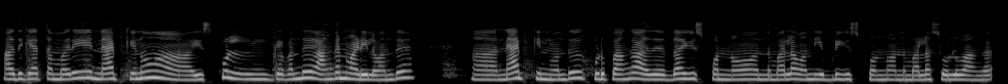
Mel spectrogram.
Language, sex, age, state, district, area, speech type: Tamil, female, 18-30, Tamil Nadu, Kallakurichi, rural, spontaneous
